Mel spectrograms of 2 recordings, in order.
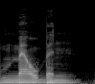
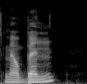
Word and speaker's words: Melbourne: Now, I just wanted to talk about the whole Melbourne thing, because this is kind of big, because Australians insist that it's Melbourne, not Melbourne. However, I can remember there is a Melbourne comedian slash actor whose name is Shane Bourne.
